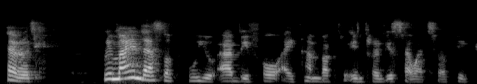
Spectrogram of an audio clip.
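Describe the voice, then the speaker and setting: A woman's voice: low-pitched, sing-song, a little fast, poor audio. A woman from Uganda with a Ugandan accent hosting a live online panel over a video call, upbeat, laughing often and switching between English and Luganda. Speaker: host.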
